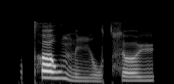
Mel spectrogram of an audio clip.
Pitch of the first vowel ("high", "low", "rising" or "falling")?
high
